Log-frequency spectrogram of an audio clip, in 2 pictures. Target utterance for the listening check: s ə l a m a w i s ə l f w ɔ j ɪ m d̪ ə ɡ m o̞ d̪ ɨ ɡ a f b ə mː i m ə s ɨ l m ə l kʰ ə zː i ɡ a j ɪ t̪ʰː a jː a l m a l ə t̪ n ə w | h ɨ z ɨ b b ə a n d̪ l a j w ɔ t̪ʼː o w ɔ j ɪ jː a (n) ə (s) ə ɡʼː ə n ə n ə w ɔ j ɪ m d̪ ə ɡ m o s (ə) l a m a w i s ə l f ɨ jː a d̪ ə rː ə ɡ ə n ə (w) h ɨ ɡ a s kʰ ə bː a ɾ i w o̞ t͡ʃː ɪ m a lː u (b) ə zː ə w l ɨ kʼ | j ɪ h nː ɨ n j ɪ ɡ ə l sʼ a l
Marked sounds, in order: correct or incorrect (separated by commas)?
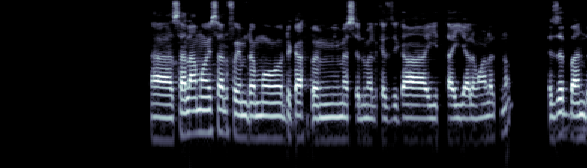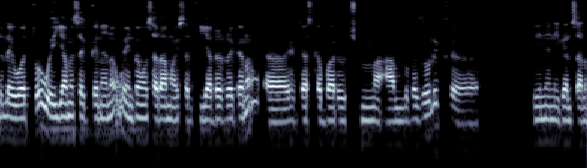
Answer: incorrect, correct, correct, correct, correct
